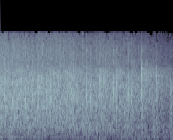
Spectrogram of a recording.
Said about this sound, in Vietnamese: Rồi chúng ta thấy rất là đông anh chị em từ giáo xứ khác, chúng ta hân hoan đón chào những anh chị em ấy một tràng pháo tay thưa anh chị em.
